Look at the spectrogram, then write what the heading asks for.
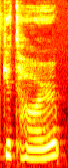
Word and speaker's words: guitar: word we have is guitar and you pronounce it as g i and not g u i so guitar um the eighth word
